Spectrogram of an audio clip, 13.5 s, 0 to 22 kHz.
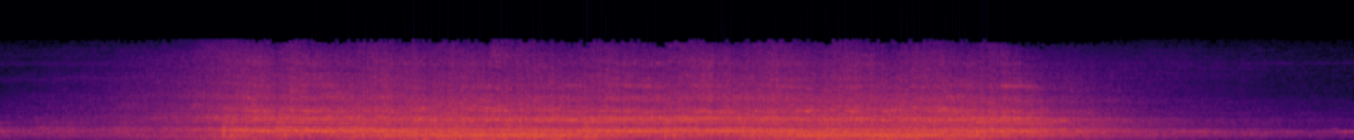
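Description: A ten-car JR East E531-series electric multiple unit, made up of two five-car sets, passing by on the rails. The train noise builds up, turns loud about two seconds in and stays steady for about eight seconds as the cars go past, then fades away.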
